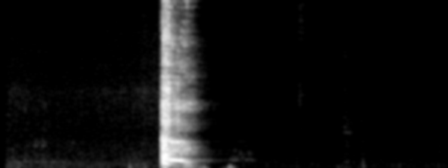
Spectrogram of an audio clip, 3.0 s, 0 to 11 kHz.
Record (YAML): cough_length: 3.0 s
cough_amplitude: 32768
cough_signal_mean_std_ratio: 0.18
survey_phase: beta (2021-08-13 to 2022-03-07)
age: 45-64
gender: Female
wearing_mask: 'No'
symptom_none: true
smoker_status: Never smoked
respiratory_condition_asthma: false
respiratory_condition_other: false
recruitment_source: REACT
submission_delay: 1 day
covid_test_result: Negative
covid_test_method: RT-qPCR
